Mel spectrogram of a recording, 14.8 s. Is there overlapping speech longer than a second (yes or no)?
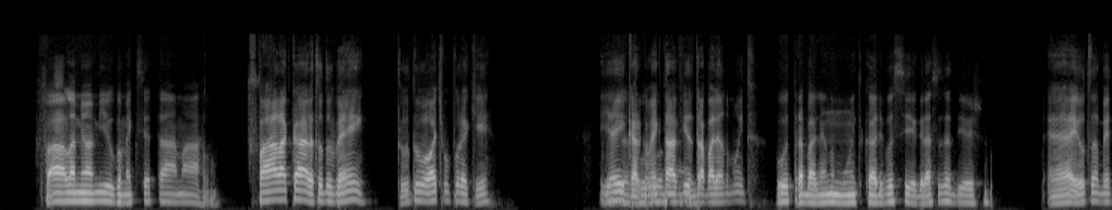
yes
